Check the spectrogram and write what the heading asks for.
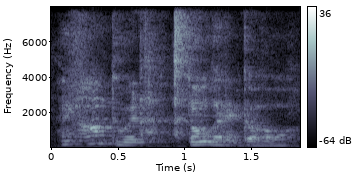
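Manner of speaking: badly faked Arnold Schwarzenegger Austrian accent; terrible Arnold Schwarzenegger accent. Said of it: "don't know what accent that was".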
